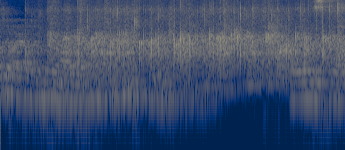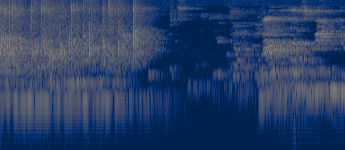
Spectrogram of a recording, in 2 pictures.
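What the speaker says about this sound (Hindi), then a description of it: "जोरदार तालियां बजाएं हम तैयार हैं" A congregation applauding loudly at a one-day church seminar, the dense clapping holding for about five seconds before fading, after which a speaker's voice comes in.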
